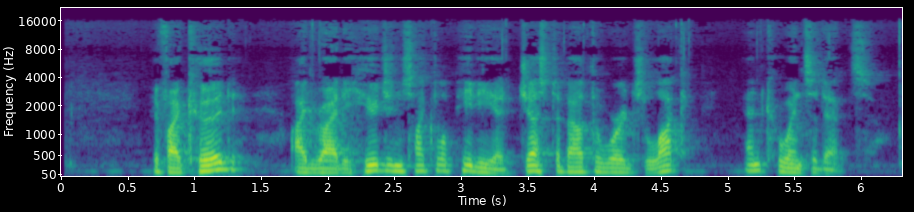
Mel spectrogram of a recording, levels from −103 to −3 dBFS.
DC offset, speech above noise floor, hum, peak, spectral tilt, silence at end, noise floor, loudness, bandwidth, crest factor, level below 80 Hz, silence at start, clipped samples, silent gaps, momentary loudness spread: under 0.1%; 35 dB; none; -4 dBFS; -6.5 dB/octave; 0.25 s; -57 dBFS; -23 LUFS; 16.5 kHz; 20 dB; -56 dBFS; 0.7 s; under 0.1%; none; 13 LU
